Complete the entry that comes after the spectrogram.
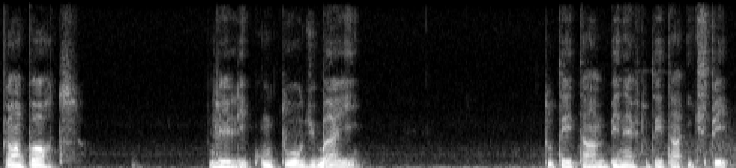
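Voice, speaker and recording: A man's voice: low voice, fairly even intonation, slow, long pauses, dark tone, slightly rough. A young man and painter talking in a casual vlog monologue, rambling and self-motivating, dropping English phrases now and then.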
